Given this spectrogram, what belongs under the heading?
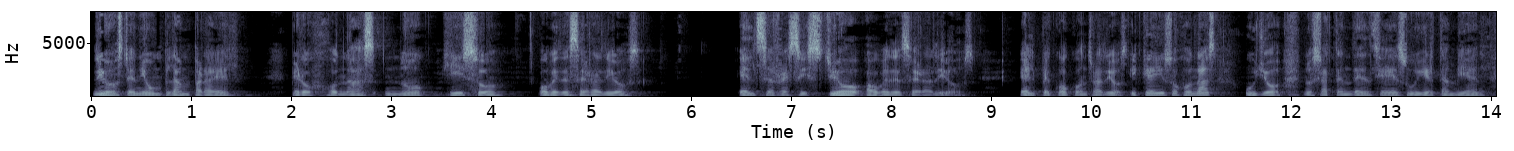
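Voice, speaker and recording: A man's voice: mid-range voice, unhurried, mellow. A man preaching a sermon in a conversational way, putting rhetorical questions to the congregation and acting out the voices of parents and children.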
